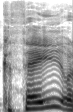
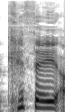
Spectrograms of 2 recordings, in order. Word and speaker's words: Cathay: Und zwar dann gibt es noch die Kathai, ich spreche sie einfach mal so aus, man kann sie auch auf Englisch Cathay oder Cathay aussprechen.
